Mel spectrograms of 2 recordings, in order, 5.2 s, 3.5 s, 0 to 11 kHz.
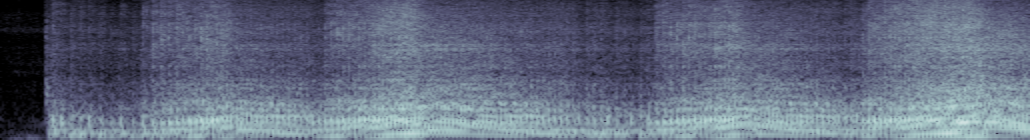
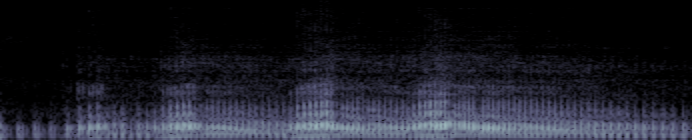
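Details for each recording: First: Honda CT90 fitted with a 125cc Honda ATC engine, running the stock muffler that has a few holes in it; revved up and down with a loud raspy blat and hissy edge on each rise, an exhaust leak from the holed muffler. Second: 2024 Honda model, warm after choke start; small single revving smoothly with a steady, throaty exhaust pulse, refined yet throaty, no knocks or rattles; a normal exhaust note.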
